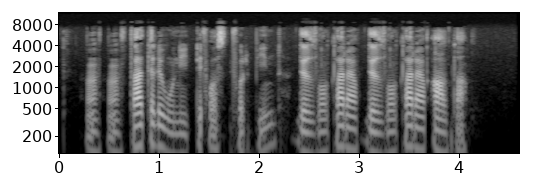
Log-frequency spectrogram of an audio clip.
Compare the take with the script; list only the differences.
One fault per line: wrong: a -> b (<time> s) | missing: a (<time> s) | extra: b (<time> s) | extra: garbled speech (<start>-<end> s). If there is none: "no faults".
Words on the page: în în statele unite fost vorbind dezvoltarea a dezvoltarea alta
no faults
